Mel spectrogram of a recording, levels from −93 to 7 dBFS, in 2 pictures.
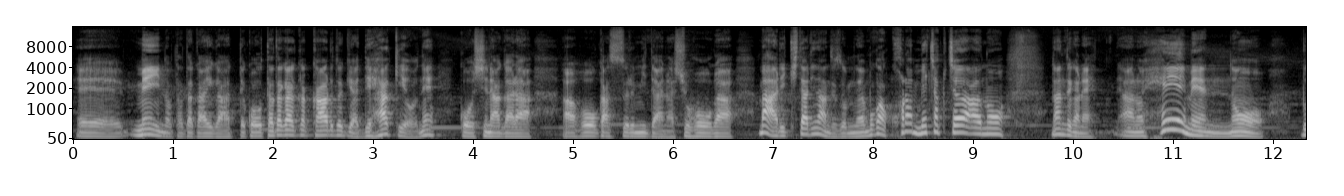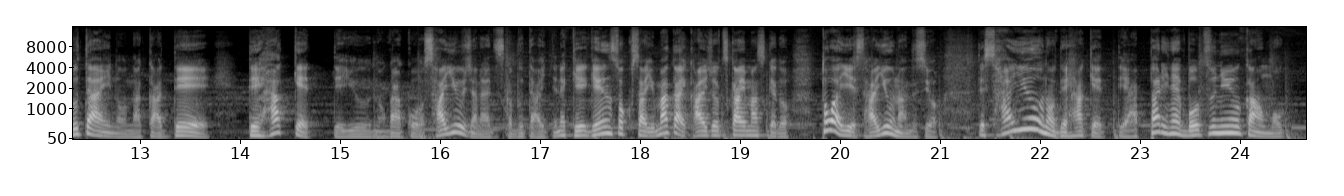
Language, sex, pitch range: Japanese, male, 110-175 Hz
